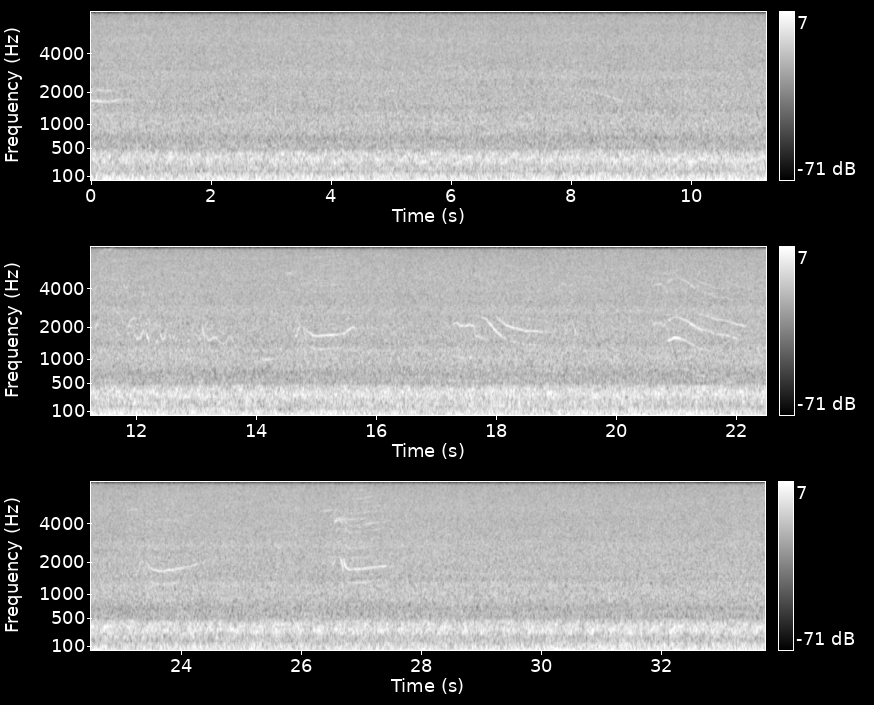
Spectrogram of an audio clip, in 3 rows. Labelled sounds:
14.8	15.7	killer whale, Bigg's (transient), 1.6 to 2.0 kHz
17.3	17.7	killer whale, Bigg's (transient), 2.0 to 2.2 kHz
18.0	18.8	killer whale, Bigg's (transient), 1.8 to 2.4 kHz
20.8	22.2	killer whale, Bigg's (transient), 1.4 to 2.4 kHz
23.5	24.1	killer whale, Bigg's (transient), 1.6 to 1.8 kHz
26.6	27.4	killer whale, Bigg's (transient), 1.6 to 2.1 kHz

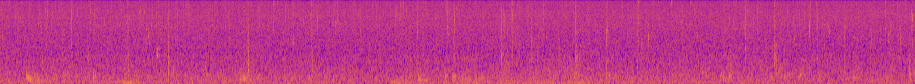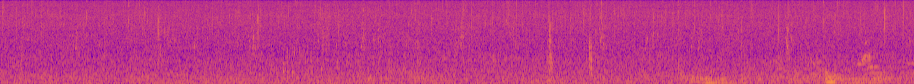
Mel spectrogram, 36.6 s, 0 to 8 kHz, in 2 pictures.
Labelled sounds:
35.5	35.8	humpback whale, 0.78 to 1.2 kHz

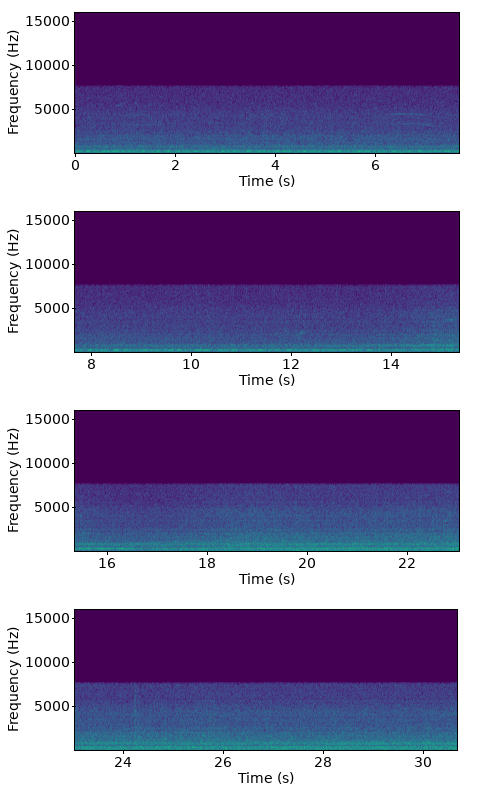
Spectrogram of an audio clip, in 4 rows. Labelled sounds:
6.2	6.6	killer whale, southern resident, 4.4 to 4.5 kHz

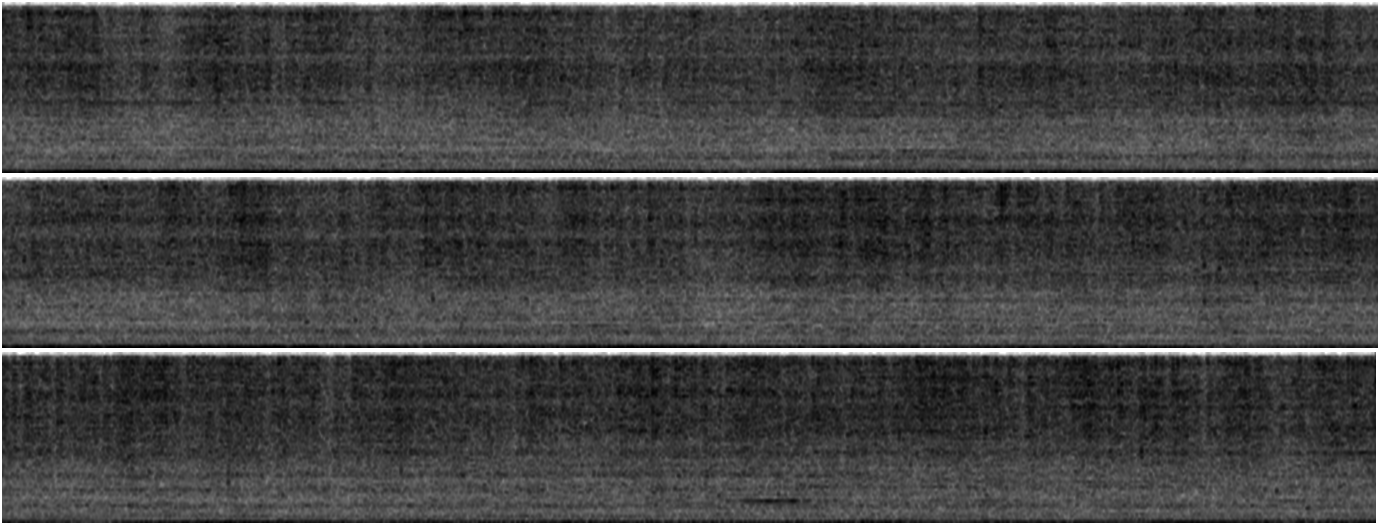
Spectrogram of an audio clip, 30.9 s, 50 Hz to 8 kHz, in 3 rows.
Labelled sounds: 26.2	26.6	vessel noise, 1.0 to 1.2 kHz

